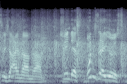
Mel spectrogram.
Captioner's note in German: Beifall bei der FDP und bei Abgeordneten der SPD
